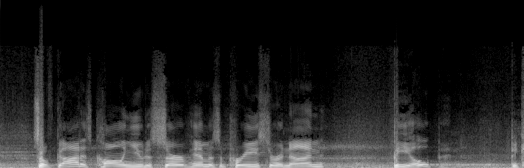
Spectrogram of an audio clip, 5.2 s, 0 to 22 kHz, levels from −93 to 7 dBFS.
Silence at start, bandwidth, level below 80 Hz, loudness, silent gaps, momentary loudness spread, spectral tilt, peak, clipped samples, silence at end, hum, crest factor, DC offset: 0 s; 9.8 kHz; -34 dBFS; -15 LUFS; none; 17 LU; -7 dB/octave; 0 dBFS; 0.1%; 0 s; none; 16 dB; under 0.1%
